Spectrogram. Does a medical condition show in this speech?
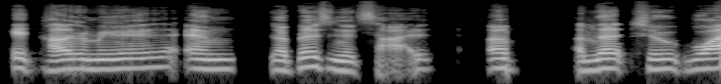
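Yes: cerebral palsy; speech affected.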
